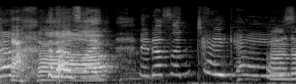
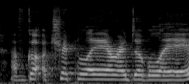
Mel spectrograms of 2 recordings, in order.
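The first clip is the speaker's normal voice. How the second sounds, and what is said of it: Northern English accent. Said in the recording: “that's not my dad's accent at all. That's like a northern”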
